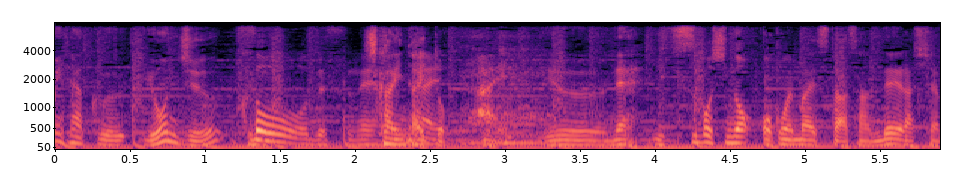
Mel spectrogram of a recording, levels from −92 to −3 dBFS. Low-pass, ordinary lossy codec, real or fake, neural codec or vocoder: 7.2 kHz; none; real; none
